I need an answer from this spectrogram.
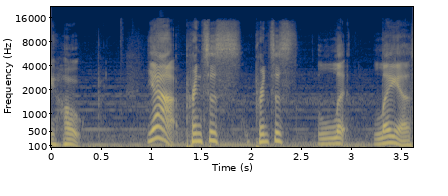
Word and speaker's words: Leia: yeah princess princess Le Leia said I I was I thought about maybe saying it wrong on purpose like Princess Leah says it like Princess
